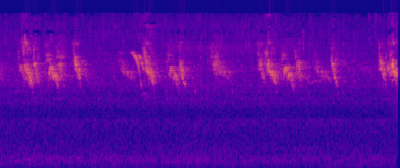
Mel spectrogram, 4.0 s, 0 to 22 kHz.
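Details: Pale-feathered young sparrow, almost white, begging for food on 16 May 2019; quick high chirps come in groups of two to four, separated by short pauses, over a soft low background noise.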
